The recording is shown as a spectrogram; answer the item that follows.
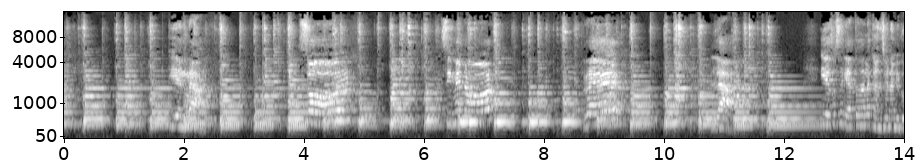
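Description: Ukulele strummed through a G, B minor, D, A chord progression in a down-up-mute-down-mute pattern, the muted strokes giving short percussive chops between ringing chords. A woman's voice sings along in short phrases.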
